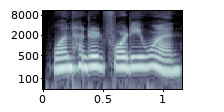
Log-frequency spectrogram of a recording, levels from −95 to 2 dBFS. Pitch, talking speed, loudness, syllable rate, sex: 220 Hz, 205 wpm, -14 LUFS, 7.2 syllables/s, female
